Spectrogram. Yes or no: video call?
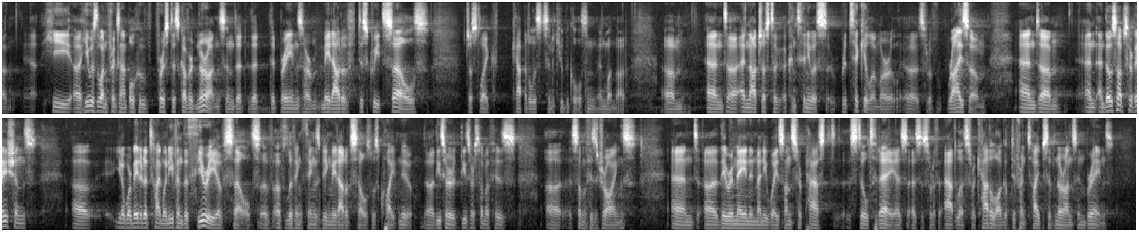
no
